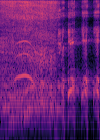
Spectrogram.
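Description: A female singer's unaccompanied vocal run: a high note that bends up and down, then a quick wobbling run of swooping notes about four a second.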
